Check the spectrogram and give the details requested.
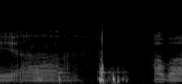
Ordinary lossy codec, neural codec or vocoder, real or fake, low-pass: Opus, 16 kbps; none; real; 7.2 kHz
